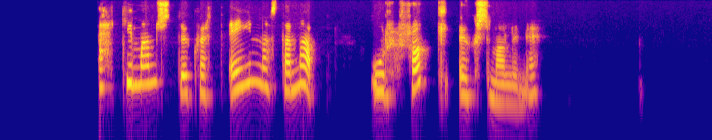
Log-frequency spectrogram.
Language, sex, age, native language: Icelandic, female, 30-39, Icelandic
